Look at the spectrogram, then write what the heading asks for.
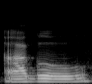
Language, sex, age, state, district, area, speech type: Kannada, male, 18-30, Karnataka, Tumkur, rural, spontaneous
